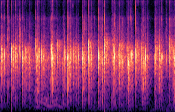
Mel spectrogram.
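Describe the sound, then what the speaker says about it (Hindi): Enthusiastic crowd applause at a Christian religious gathering, a steady dense patter of many hands clapping throughout, with a voice faintly audible underneath. "जोरदार तालियां।"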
